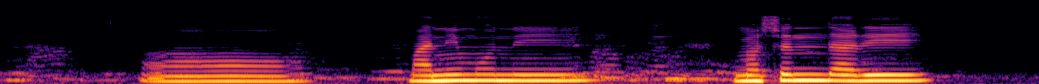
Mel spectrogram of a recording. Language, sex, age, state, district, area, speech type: Assamese, female, 30-45, Assam, Kamrup Metropolitan, urban, spontaneous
